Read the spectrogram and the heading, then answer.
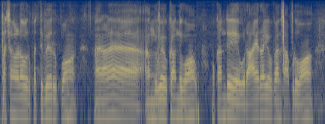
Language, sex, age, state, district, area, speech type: Tamil, male, 18-30, Tamil Nadu, Mayiladuthurai, rural, spontaneous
